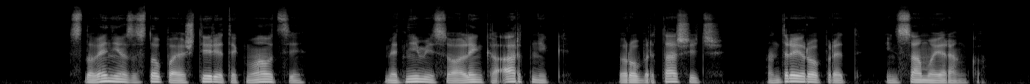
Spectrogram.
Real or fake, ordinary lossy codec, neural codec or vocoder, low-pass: fake; none; vocoder, 48 kHz, 128 mel bands, Vocos; 19.8 kHz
